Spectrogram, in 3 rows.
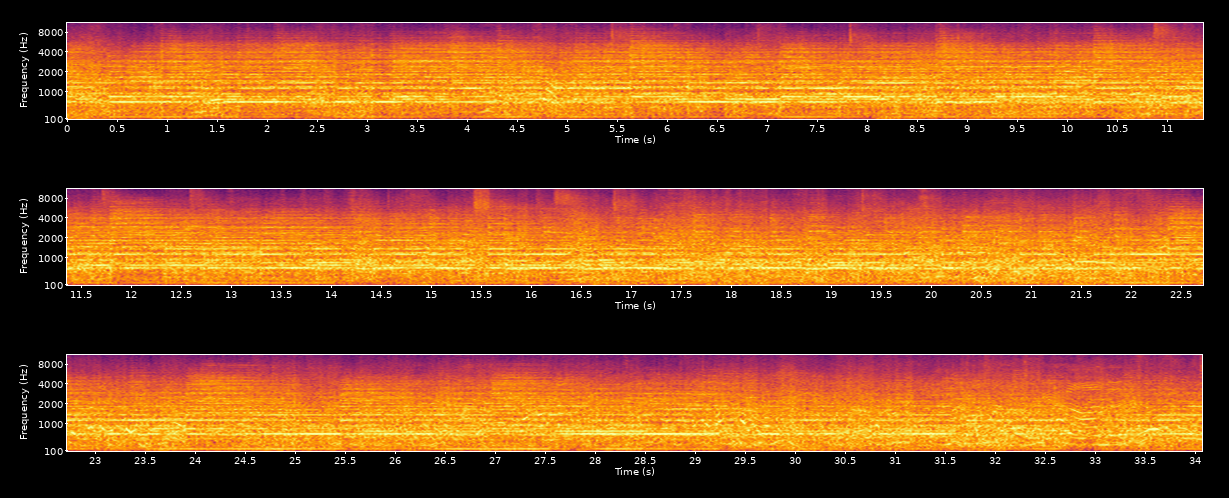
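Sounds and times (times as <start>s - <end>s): bronze gongs ringing: 0.0s - 34.0s.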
